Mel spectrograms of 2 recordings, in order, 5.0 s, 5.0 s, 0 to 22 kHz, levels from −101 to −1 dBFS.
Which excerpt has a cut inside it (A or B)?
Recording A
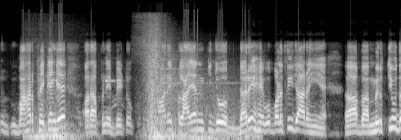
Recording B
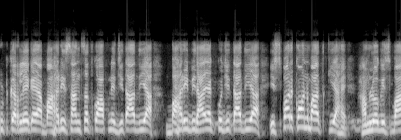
A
